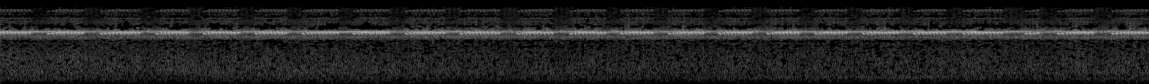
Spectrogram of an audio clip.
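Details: Insect chirping as calming nature background: a steady high, shrill trill in rapid pulsed bursts, roughly two per second, continuing throughout with no other clear sounds.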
